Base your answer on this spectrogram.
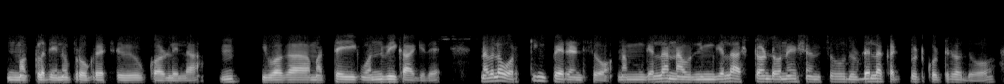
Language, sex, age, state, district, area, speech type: Kannada, male, 45-60, Karnataka, Chitradurga, rural, conversation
